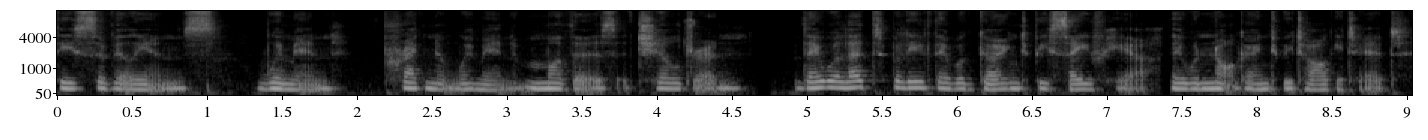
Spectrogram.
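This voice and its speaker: The voice is soft-spoken. It moves at a moderate pace. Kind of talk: social media appeal.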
